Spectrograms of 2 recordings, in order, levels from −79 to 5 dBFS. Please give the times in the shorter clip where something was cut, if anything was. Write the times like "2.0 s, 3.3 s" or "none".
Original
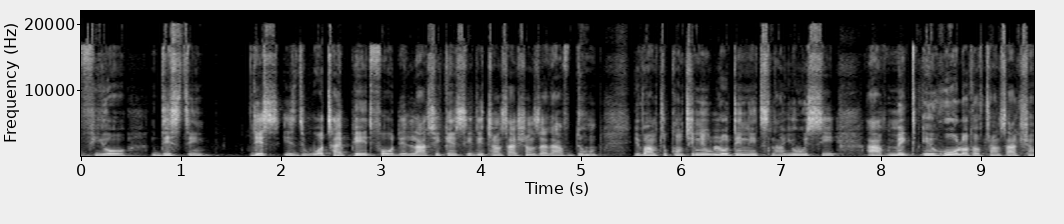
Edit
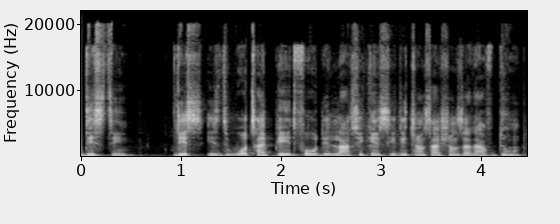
none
